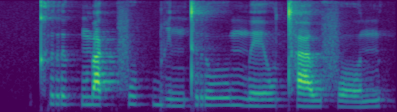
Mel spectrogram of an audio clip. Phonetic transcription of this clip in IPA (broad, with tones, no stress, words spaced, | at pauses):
kʰrɯ˥˩k̚ma˥˩k̚ fu˦˥k̚bi˩˦ntruː˦˥ meː˧wtʰa˧wfo˩˦n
